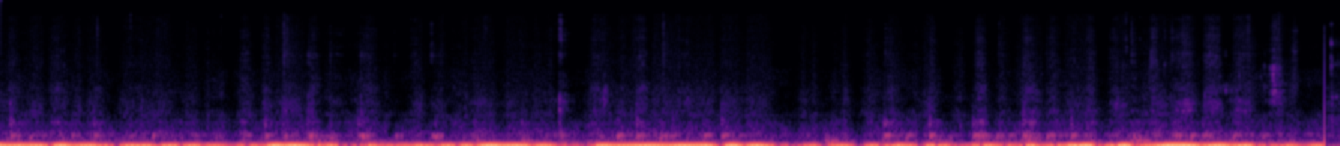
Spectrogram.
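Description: Pencil drawing lines on paper, close scratchy strokes in repeated rhythmic passes with short pauses between lines.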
